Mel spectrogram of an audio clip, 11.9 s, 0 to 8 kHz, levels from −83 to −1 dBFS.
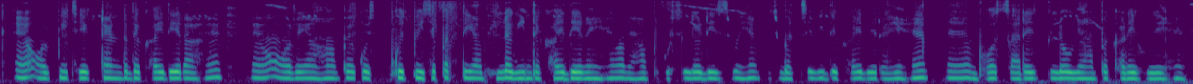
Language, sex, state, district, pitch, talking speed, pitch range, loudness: Hindi, female, Chhattisgarh, Rajnandgaon, 220 Hz, 205 wpm, 215-225 Hz, -36 LUFS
